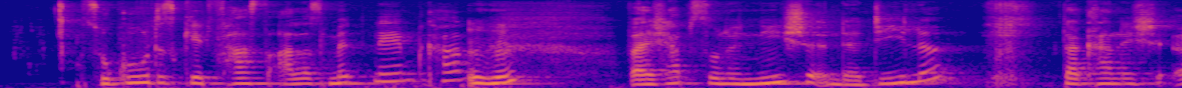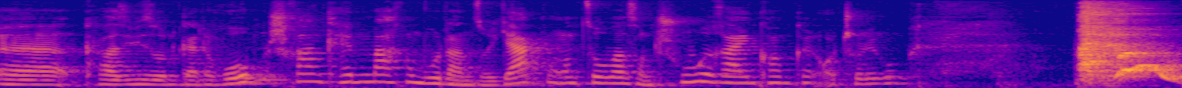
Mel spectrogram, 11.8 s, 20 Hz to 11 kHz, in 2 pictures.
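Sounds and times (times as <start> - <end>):
speech: 0.4 - 10.8
single loud sneeze: 11.3 - 11.8.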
